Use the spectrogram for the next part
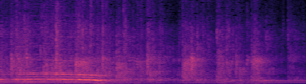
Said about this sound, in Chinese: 掌声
